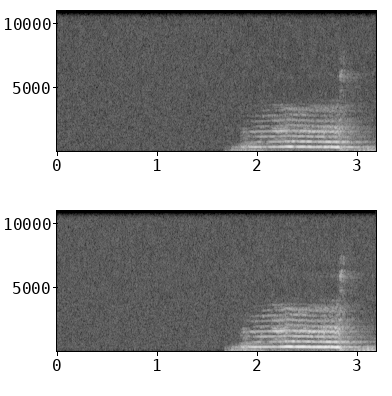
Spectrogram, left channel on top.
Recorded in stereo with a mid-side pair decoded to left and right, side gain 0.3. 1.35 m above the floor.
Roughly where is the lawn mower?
I don't hear a lawn mower.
